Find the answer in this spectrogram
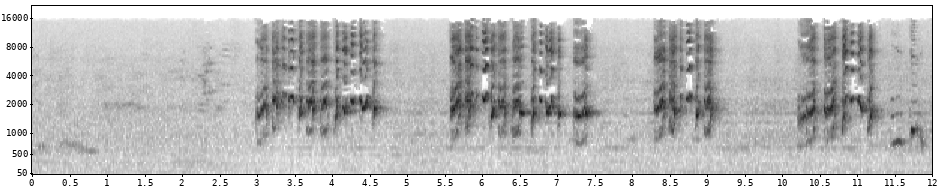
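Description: Grey butcherbird calling: four loud phrases of quick notes, each one to two seconds long with short pauses between, beginning about three seconds in.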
